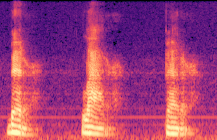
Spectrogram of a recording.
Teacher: the tongue either brushes by the alveolar ridge, just sort of gently grazing it, or passes below it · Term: flap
